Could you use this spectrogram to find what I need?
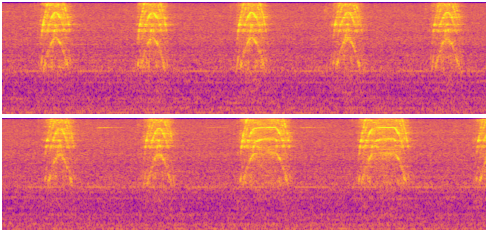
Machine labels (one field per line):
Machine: slide rail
